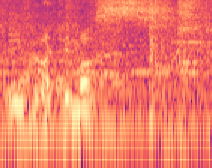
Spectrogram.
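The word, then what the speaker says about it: いただきます: Itadakimasu.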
